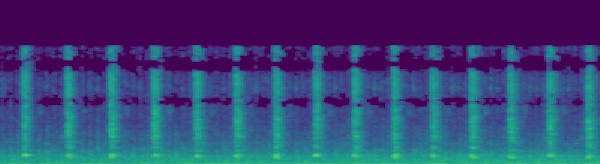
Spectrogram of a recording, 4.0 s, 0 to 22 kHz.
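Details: Hyundai 6D16 diesel, restarted with injector lines loosened one by one, still blowing lots of air. Sharp rhythmic hissing puffs, about four a second, keep time with the idle: blown head gasket.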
